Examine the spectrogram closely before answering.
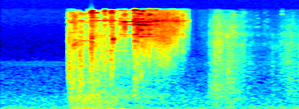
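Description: Items rustle and clatter as they are picked up from a crate.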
